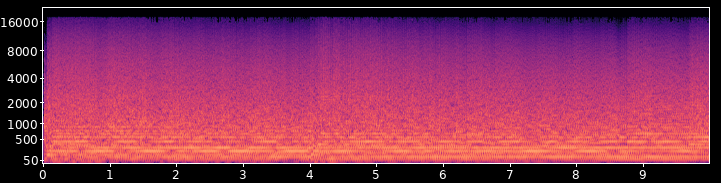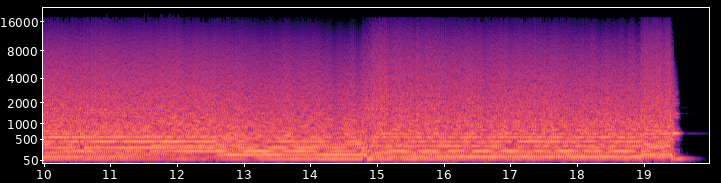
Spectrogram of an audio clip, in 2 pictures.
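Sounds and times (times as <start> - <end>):
guitar through Rat distortion and Moogerphaser: 0.0 - 19.9.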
